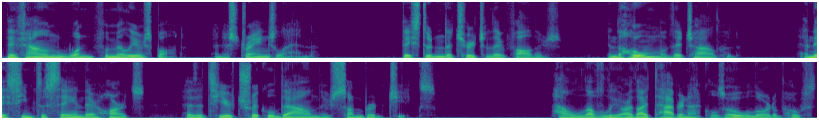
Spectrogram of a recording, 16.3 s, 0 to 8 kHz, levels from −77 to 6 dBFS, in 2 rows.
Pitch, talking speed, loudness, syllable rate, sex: 110 Hz, 180 wpm, -19 LUFS, 5.0 syllables/s, male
